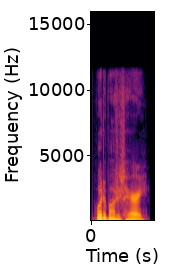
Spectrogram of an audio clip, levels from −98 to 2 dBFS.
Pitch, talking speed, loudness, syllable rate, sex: 160 Hz, 255 wpm, -17 LUFS, 8.0 syllables/s, male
